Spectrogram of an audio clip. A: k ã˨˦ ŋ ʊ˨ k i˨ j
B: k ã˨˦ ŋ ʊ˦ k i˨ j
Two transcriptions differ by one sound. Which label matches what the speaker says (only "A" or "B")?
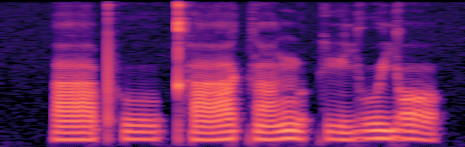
A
